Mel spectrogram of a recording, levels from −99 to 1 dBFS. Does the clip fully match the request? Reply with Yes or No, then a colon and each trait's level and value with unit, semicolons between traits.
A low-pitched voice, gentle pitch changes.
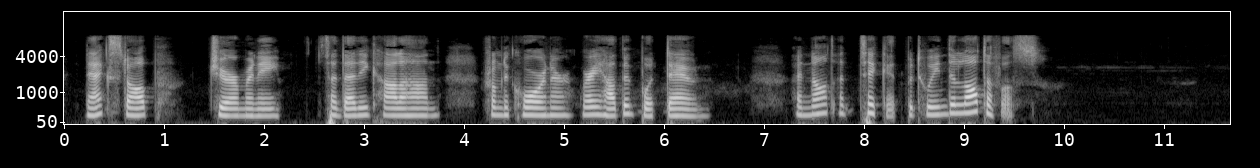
No: high, 210 Hz; narrow, 2.2 semitones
